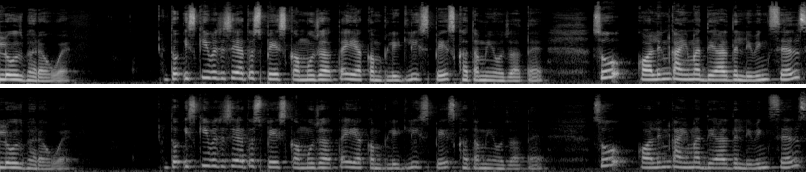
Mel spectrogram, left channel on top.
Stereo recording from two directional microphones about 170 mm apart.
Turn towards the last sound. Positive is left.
turn(degrees=40)  # may be behind; listen again after turning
